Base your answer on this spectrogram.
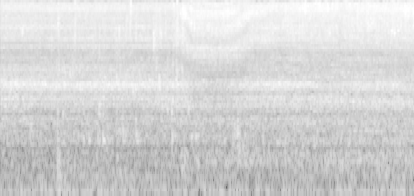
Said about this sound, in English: And now I'm just rinsing out my recycling.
